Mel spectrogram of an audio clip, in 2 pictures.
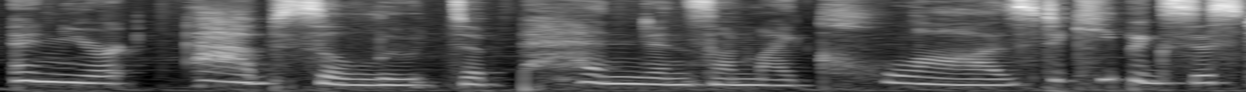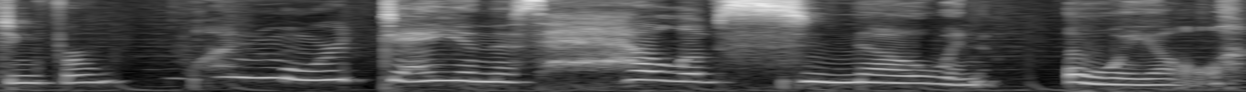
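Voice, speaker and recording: A woman's voice: on the low side, warm tone. A woman playing a possessive, contemptuous killer robot girl in an ASMR villain roleplay, theatrical and domineering, often dropping into a whisper.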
